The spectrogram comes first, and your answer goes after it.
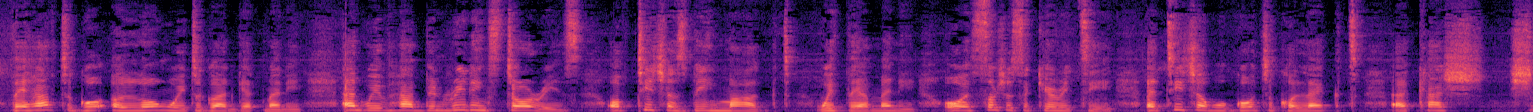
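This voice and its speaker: A Zambian woman talking as a guest on a TV business show, explaining points one by one in a measured way. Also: on the low side, a little mellow, low-quality recording. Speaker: guest from a financial development organization. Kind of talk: TV business talk show interview.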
